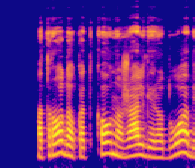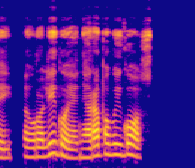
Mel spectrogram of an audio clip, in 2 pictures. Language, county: Lithuanian, Utena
